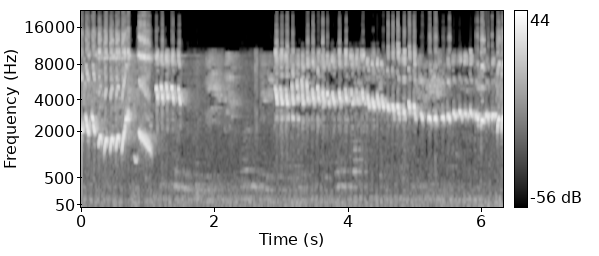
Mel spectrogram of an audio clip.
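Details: White-rumped shama, a territorial bird, singing loud varied song: sweet whistled phrases and rapid chattering notes, then a long run of fast repeated chips sliding gradually downward in pitch.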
